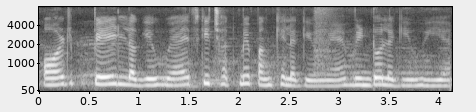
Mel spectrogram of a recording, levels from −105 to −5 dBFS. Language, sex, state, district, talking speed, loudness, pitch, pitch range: Hindi, female, Uttar Pradesh, Saharanpur, 215 wpm, -16 LUFS, 230 Hz, 215-255 Hz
